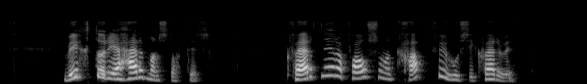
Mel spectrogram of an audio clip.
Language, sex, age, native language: Icelandic, female, 20-29, Icelandic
